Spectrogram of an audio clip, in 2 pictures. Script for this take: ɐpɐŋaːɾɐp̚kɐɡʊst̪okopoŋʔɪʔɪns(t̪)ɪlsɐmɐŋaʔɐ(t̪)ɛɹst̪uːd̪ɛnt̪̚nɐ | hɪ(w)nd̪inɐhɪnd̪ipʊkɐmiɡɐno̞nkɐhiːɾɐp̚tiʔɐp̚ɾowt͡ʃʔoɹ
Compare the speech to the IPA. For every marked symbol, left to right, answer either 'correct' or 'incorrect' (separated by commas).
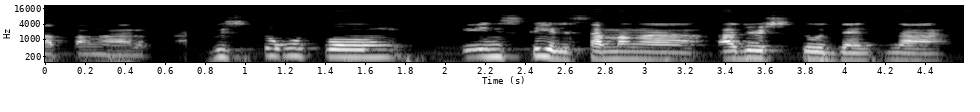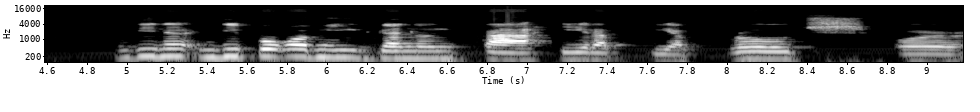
correct, incorrect, incorrect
